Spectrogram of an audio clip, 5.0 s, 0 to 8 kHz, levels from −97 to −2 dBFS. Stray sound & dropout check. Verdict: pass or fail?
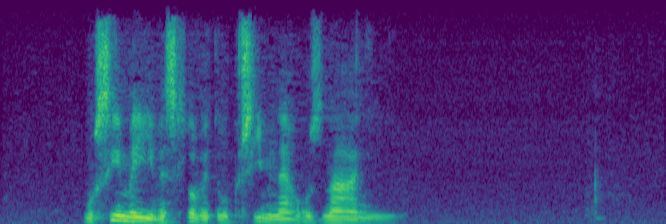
pass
